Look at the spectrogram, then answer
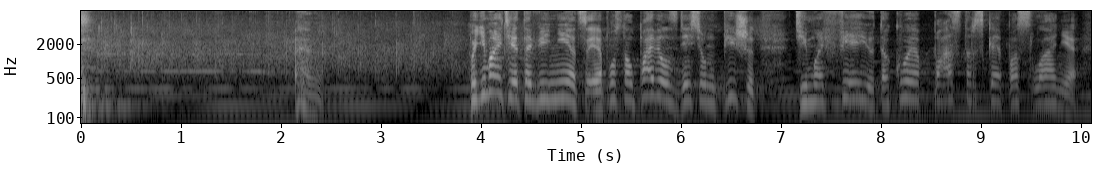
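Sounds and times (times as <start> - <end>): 
audience applause: 0.0 - 4.8
speech: 3.9 - 10.0.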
